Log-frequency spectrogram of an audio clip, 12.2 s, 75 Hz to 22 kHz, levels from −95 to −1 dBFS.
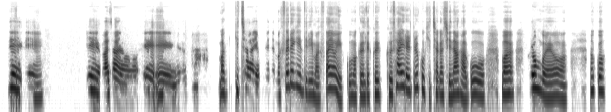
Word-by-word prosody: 네네. 240 -9 +2 0.9
예. 225 -5 +5
맞아요. 175 -5 +2
예예. 190 -5 0 1.1
막 205 -1 0 0.2
기차 230 +4 -5
옆에는 220 - -2
막 180 -1 -10
쓰레기들이 265 -10 -1
막 150 -3 -5
쌓여있고 205 - 0
막 165 0 -3
그런데 170 0 -2
그 190 -1 +1
그 190 - -1
사이를 275 -1 +3
뚫고 250 0 -3
기차가 190 -1 -5
지나가고 175 0 0 0.3
막 190 +1 +3 0.3
그런 255 -2 +7
거예요. 165 -3 0
그래 - - -32
갖고 225 -1 0
190 Hz, 260 characters per minute, -21 LUFS, 170-230 Hz, 1.1 s, 그런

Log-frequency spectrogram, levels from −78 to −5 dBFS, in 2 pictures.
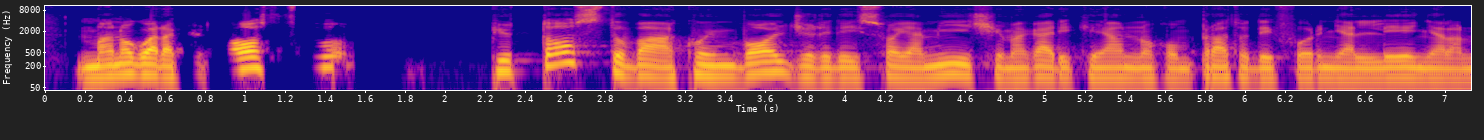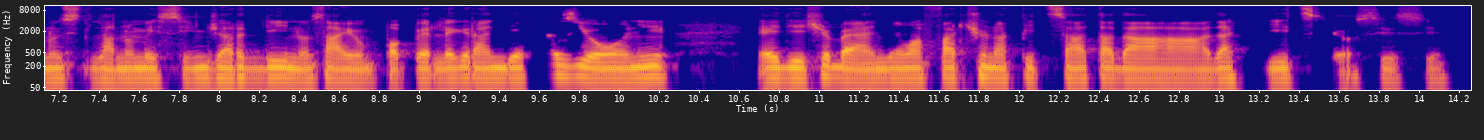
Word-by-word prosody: Ma 100 +2 +3
no 120 - +6
guarda 120 -4 +7
piuttosto, 185 +4 +2 0.7
piuttosto 225 - +3
va 110 -3 +4
a 95 - 0
coinvolgere 110 -1 +3
dei 95 0 -1
suoi 95 +1 0
amici 110 +3 0
magari 95 +1 -1
che 95 +2 -4
hanno 95 -1 -1
comprato 95 +3 -2
dei 90 0 -2
forni 95 0 -3
a - - +1
legna, 90 0 0
l'hanno 85 +1 -3
ins 90 - -4
l'hanno 90 0 -4
messi 90 0 -3
in 90 - -3
giardino, 95 -1 -2
sai, 85 -1 -2
un 85 - -6
po' - - -3
per - - -2
le 90 +1 -1
grandi 90 -1 -1
occasioni, 95 -1 -1 0.4
e 95 - 0
dice: 95 +3 -1
"Beh, 90 -3 +2
andiamo 85 +2 -2
a 90 - -1
farci 95 +4 -3
una 90 -3 -1
pizzata 90 +1 -4
da 85 -1 -1
da 90 - -2
tizio", 90 -1 -8
sì, - - -11
sì. - - -15
95 Hz, 190 wpm, -23 LUFS, 90-105 Hz, 0.7 s, guarda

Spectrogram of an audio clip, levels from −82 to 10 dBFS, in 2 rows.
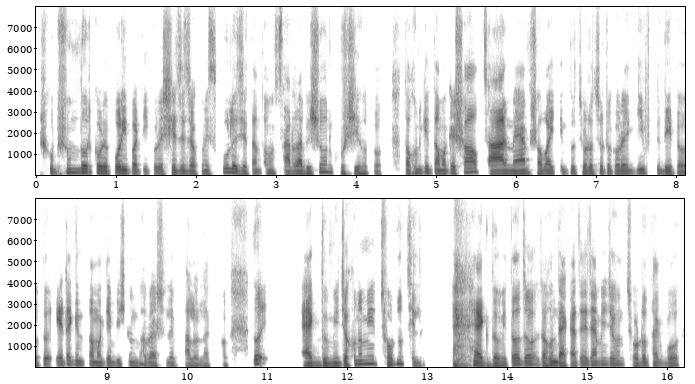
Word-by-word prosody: খুব 150 - -3
সুন্দর 155 -1 +3
করে 140 -1 +5
পরিপাটি 135 -1 +3
করে 135 -1 -2
সেজে 125 -2 0
যখন 115 +1 -3
স্কুলে 160 -1 0
যেতাম 105 -2 -3
তখন 130 0 -4
স্যাররা 115 +1 +1
ভীষণ 170 +7 0
খুশি 120 0 -2
হত। 105 - -8 0.4
তখন 145 - -1
কিন্তু 145 -2 -3
আমাকে 130 +1 0
সব 165 0 +3
স্যার, 120 +1 +9
ম্যাম 120 +1 +4
সবাই 135 +2 +2
কিন্তু 130 0 -8
ছোট, 130 - 0
ছোট 140 -2 -5
করে 125 0 +1
গিফট 140 -1 -3 0.2
দিত। 110 -4 0 0.2
তো - - +2 0.2
এটা - - 0
কিন্তু 145 -1 -4 0.3
ভীষণভাবে 120 0 -5
আসলে 115 +1 -8 0.2
ভালো 100 0 -5
লাগতো 100 +1 -14 0.4
তো - - +3 0.7
একদমই। 115 -1 0
য - - -6
যখন 130 +5 +2
আমি 180 +1 +1 0.2
ছোট 145 +2 0 0.2
ছিলাম, 135 -1 -7 0.7
একদমই। 110 0 +2
তো - - +5
য - - +3 0.2
যখন 130 +4 +2
দেখা 115 +3 +1
যায় - - 0
যে - - +3
আমি 150 - -5
যখন 145 +1 -2
ছোট 110 +2 -4
থাকবো 120 -5 -3
130 Hz, 190 wpm, -26 LUFS, 115-145 Hz, 0.7 s, স্যার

